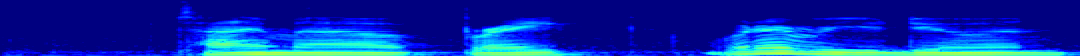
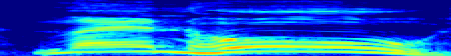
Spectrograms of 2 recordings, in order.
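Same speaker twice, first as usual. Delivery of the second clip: loud, much higher sailor's cry; yelled; 10 dB louder than usual. A narrator's reading. Nick yells from the mast, spotting land. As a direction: bellow it from the mast. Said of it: "When Nick yelled".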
